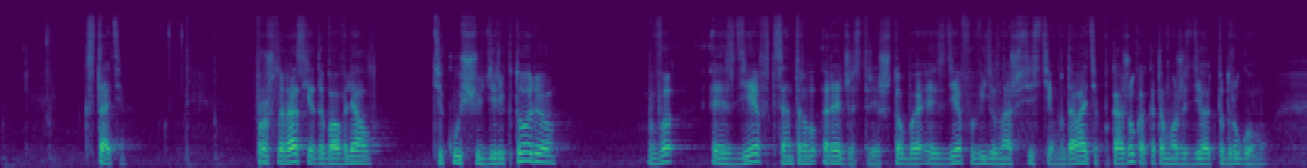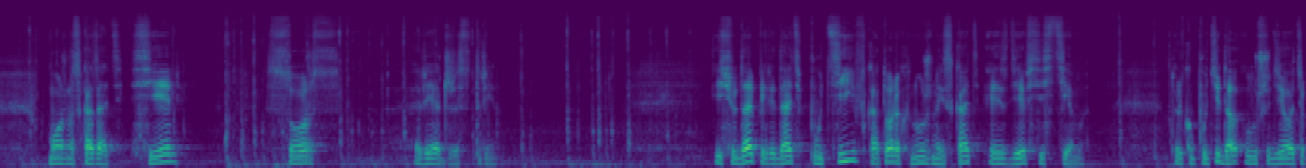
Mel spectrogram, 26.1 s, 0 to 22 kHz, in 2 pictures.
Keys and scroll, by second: 11.6 ctrl+d, 12.9 Up, 13.3 ctrl+a, 13.6-21.1 typing, 24.3-26.1 typing.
